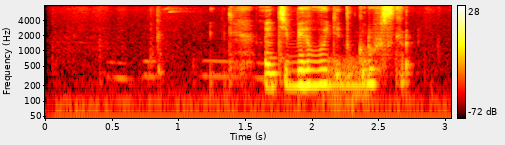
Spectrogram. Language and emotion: Russian, sad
